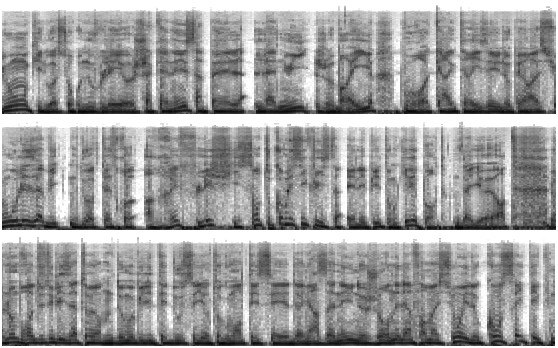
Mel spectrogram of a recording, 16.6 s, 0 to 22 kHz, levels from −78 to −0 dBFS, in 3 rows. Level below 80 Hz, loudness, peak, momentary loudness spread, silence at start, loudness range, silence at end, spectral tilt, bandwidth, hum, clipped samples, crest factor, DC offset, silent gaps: -18 dBFS; -10 LUFS; 0 dBFS; 2 LU; 0 s; 1 LU; 0 s; -4 dB/octave; 16.5 kHz; none; under 0.1%; 10 dB; under 0.1%; none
